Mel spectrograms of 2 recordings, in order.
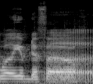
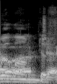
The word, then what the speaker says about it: Willem Dafoe: It's not William Dafoe. I'm telling you that It's now. Willem Dafoe, Jackson.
